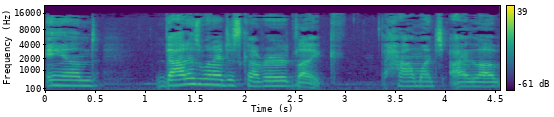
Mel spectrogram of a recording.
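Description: A woman speaks in an ordinary speaking voice at a medium pitch, with fairly even intonation and a fairly slow pace. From rural Manitoba, Canada. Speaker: podcast host and music photographer. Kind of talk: personal monologue. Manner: casual, many fillers.

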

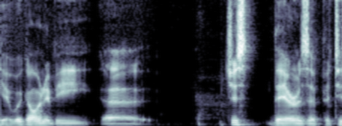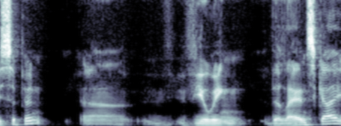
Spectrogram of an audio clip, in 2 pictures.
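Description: Recorded very cleanly against a silent background, a man with an Australian accent talks with ordinary pitch variation. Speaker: esports company executive and investor. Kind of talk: casual interview.

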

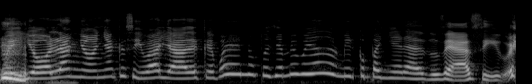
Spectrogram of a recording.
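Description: A woman with an extremely high pitch speaks at a moderate pace, her voice swinging very widely in pitch with hardly any pauses. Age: 30s. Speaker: podcast co-host. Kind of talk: casual chat.

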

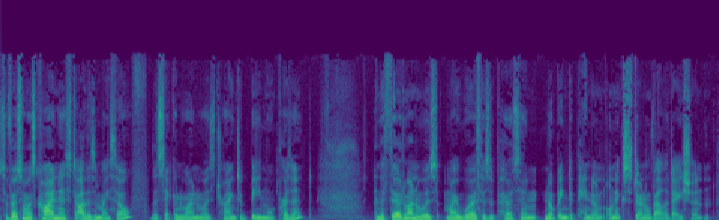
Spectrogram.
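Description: In an Australian accent, a woman talks at a fairly quick pace with ordinary pitch variation on a very clean recording with a silent background. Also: medium pitch for a woman. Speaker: doctor and podcast co-host. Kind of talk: casual chat.

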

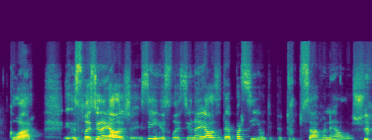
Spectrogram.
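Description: Her pitch is high for a woman, with ordinary pitch variation. Her loudness swings a lot as she speaks at a moderate pace. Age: 40s. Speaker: podcast guest sharing personal story. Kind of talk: interview.

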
